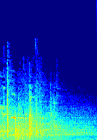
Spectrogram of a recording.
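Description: A heavy door is forced open: a loud, grinding scrape with a few sharp knocks near the start, then a long rumbling tail that slowly dies away. No one speaks.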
